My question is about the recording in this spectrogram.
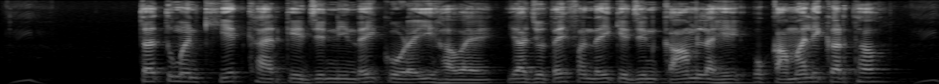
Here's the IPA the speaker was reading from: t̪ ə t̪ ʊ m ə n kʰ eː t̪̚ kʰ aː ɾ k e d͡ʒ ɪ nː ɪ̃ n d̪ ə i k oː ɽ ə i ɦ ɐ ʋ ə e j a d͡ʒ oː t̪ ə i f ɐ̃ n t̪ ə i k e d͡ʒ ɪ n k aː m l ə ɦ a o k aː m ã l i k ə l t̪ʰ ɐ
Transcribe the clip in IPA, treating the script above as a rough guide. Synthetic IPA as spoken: t̪ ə t̪ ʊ m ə n kʰ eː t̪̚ kʰ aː ɾ k e d͡ʒ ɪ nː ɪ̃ n d̪ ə i k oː ɽ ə i ɦ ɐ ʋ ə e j a d͡ʒ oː t̪ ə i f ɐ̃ n d̪ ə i k e d͡ʒ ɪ n k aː m l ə ɦ e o k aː m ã l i k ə ɾ t̪ʰ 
